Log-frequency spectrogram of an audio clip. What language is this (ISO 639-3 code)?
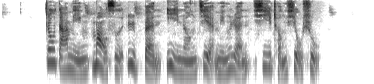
zho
